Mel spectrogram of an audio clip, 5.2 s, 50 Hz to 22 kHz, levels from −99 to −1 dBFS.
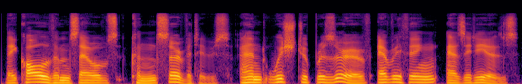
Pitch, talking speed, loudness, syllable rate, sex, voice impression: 120 Hz, 150 wpm, -18 LUFS, 4.8 syllables/s, male, masculine, adult-like, slightly thick, cool, sincere, slightly calm, slightly friendly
